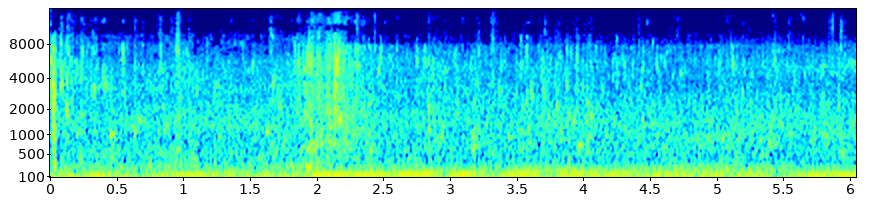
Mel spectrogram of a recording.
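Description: Shallow river water running steadily over a rocky bed, with a brief louder splash about two seconds in.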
